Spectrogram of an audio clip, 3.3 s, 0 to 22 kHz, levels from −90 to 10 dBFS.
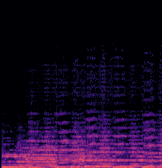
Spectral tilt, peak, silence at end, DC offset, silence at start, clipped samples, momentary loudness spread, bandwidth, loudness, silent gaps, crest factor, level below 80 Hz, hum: -7 dB/octave; -20 dBFS; 0 s; under 0.1%; 0 s; under 0.1%; 2 LU; 10.5 kHz; -30 LUFS; none; 10 dB; -58 dBFS; none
